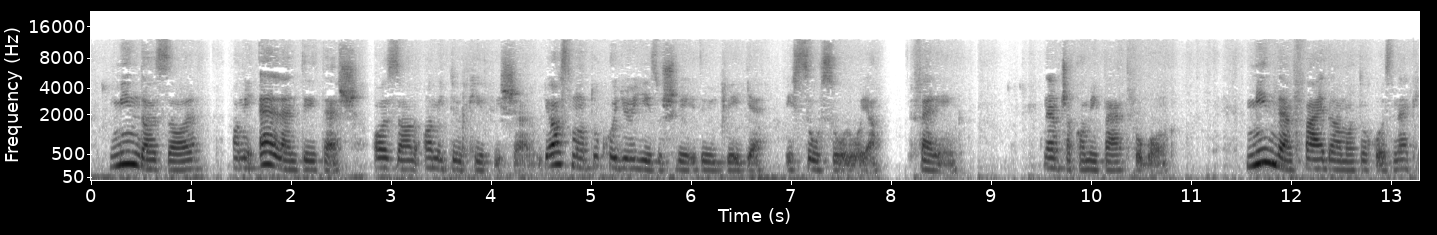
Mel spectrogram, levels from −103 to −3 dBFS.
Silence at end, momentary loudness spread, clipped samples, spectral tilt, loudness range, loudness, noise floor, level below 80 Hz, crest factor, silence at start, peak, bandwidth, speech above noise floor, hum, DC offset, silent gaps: 0 s; 15 LU; under 0.1%; -5 dB/octave; 8 LU; -25 LUFS; -55 dBFS; -48 dBFS; 20 dB; 0 s; -4 dBFS; 12.5 kHz; 31 dB; none; under 0.1%; none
